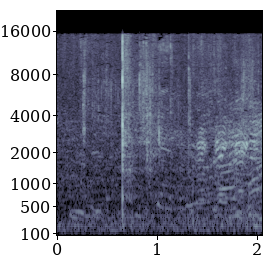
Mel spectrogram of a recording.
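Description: A single sharp crack of a bat hitting a baseball about two-thirds of a second in, over spectator chatter that swells into shouting near the end.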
